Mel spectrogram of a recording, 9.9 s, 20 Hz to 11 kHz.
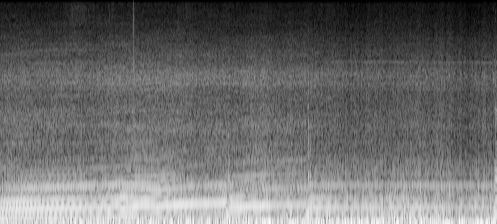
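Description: A 2025 Yamaha MT-09 motorcycle fitted with a Kelpi Flanker exhaust cruises through suburban streets, its engine droning steadily close up, with rising revs and two quick shifts breaking the tone before it settles again.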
